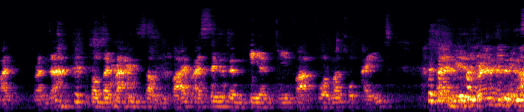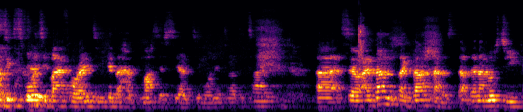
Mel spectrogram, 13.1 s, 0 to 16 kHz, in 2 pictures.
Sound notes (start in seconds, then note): 5.3 audience laughs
